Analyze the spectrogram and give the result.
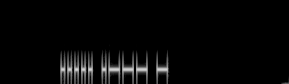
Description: Morse code, heard as a keyed tone, about 36 wpm, 700 Hz. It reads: 5JT
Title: Three Challenging Letter-Number Combinations 35wpm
